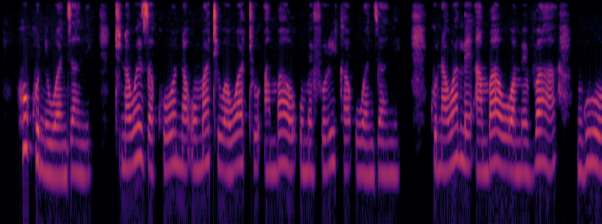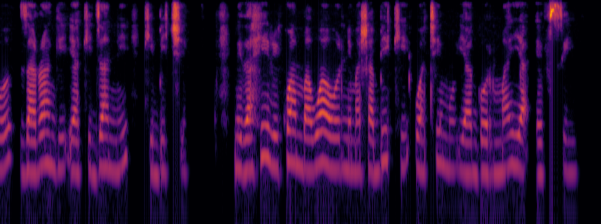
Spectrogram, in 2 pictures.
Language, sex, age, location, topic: Swahili, female, 25-35, Nakuru, government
